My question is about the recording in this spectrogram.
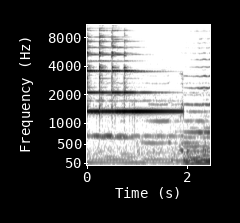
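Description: Small wall-mounted school bell rung by hand, the clapper striking quickly about four times a second, then left ringing until it cuts off suddenly near the end. It is the old school's bell that once called the pupils in.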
